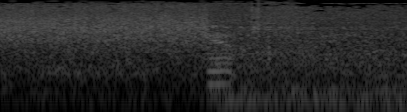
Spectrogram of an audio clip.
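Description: Faint steady background noise with no clear source, joined about a second in by a low rumble, and a quiet spoken 'yep'.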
